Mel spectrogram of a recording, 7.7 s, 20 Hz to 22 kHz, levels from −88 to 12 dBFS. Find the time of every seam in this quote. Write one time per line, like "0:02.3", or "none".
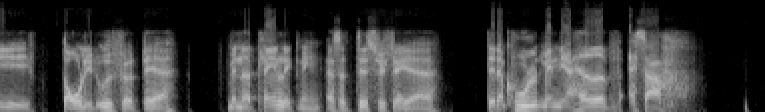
0:02.5
0:04.0
0:05.0
0:05.4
